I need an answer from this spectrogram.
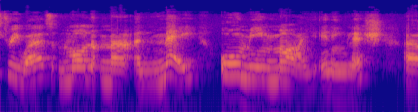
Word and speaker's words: mes: Mon, ma, and may. Notice that S, I'm not pronouncing it.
